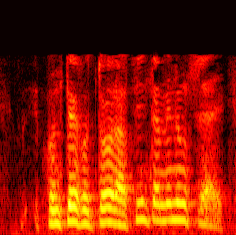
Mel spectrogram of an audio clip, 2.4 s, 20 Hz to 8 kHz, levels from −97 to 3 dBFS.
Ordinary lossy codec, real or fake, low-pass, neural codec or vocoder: AAC, 16 kbps; real; 7.2 kHz; none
